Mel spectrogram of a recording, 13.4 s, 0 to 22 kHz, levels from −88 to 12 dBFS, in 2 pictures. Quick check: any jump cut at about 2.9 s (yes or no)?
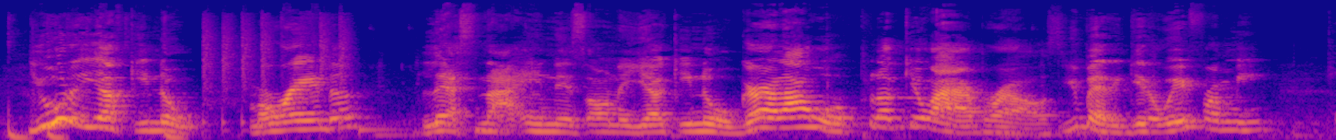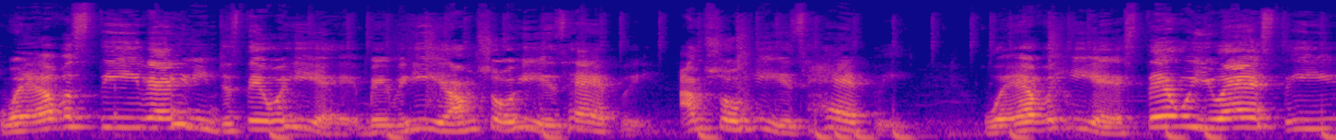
no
